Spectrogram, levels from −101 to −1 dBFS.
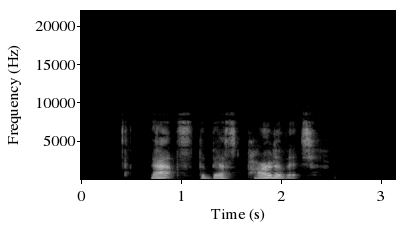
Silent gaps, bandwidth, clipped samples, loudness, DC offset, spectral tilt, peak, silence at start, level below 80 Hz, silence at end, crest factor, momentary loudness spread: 1.12-1.18 s, 1.60-1.66 s; 8.8 kHz; under 0.1%; -40 LUFS; under 0.1%; -3.5 dB/octave; -20 dBFS; 0.7 s; -88 dBFS; 0.85 s; 22 dB; 13 LU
